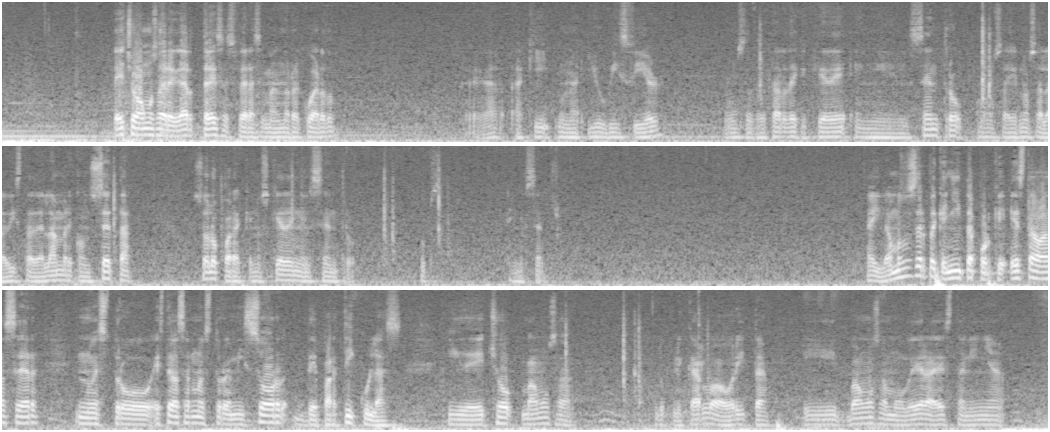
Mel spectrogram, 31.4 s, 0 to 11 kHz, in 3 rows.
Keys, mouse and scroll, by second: 5.9-7.2 drag, 7.6 s, 9.2 click, 9.8 z, 11.1-11.4 scroll up 2, 11.7 shift+middle click, 13.3 z, 14.2 z, 14.8 s, 19.7 click, 20.7 s, 21.4 click, 22.0 scroll down 1, 27.1 shift+d, 27.9 Return, 28.8 scroll down 1, 29.7-31.3 drag.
